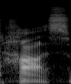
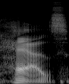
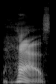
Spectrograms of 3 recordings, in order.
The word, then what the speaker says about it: Haas: people think it's pronounced Haas, right? H-A-A-S. But it's actually pronounced has in her family for reasons I don't know or understand or care to get to the bottom of. But it's has.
